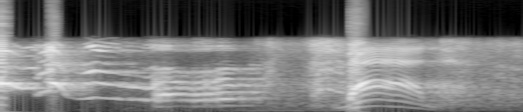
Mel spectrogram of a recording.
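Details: Siberian Husky puppy, female, crying while her owner scolds her as a bad dog: a wavering, falling whine, then a sharp rising-and-falling howl-like cry, with the owner's voice talking over parts of it.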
